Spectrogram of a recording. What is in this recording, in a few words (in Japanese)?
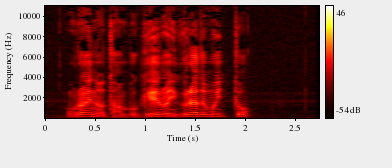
「げーろ」, 旭弁 銚子弁; 蛙(かえる); 「おらいの田んぼげーろいぐらでもいっと」; （訳）ウチの田には蛙がいくらでもいるよ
